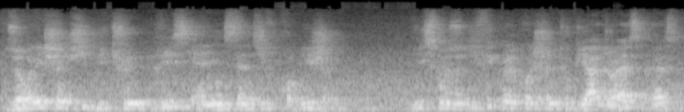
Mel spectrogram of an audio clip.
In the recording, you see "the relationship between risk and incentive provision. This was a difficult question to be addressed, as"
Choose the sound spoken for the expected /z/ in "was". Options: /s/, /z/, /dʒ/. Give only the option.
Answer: /z/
